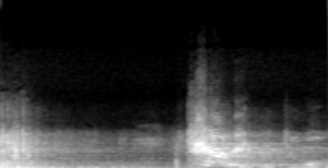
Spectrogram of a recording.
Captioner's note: door closing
